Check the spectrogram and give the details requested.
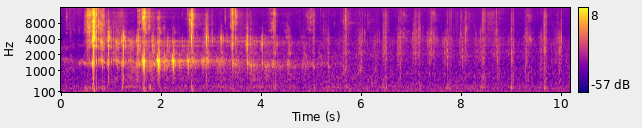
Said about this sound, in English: can I please get my carrot chewing setting on the microphone, please? Here we go.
